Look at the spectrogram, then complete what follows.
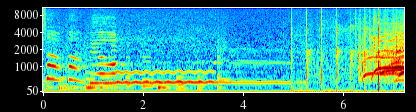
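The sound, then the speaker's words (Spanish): Applause in a studio after a chamamé performance, following a sustained sung melody: a few sharp, separate claps ring out, then denser clapping swells loudly at the end. “Qué lindo, mira, te aplauden adentro del estudio, afuera del estudio.”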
